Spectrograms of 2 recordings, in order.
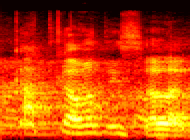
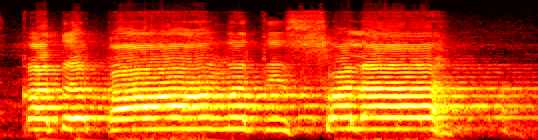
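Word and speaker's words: قد قامت الصلاة: হ্যাঁ, পাদ কামাতিস সালাহ উচ্চারণ হয় না, কাত কামাতিস সালাহ কয়। কি কয়? হ্যাঁ, এই মিয়া কি কয়? কাত কামাতিস সালাহ, কাত কামাতিস সালাহ, কাদ কামাতিস সালাহ।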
